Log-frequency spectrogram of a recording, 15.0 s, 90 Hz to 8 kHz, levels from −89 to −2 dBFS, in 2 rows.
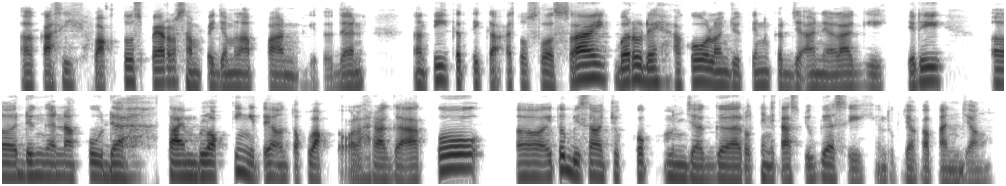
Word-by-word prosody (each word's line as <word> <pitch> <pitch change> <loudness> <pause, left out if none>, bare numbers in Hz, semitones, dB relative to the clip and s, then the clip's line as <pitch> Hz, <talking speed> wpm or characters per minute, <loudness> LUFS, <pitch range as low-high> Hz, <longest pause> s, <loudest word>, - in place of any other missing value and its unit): eee, 115 - +1
kasih 120 +2 +1 0.2
waktu 150 - +1
spare 135 -1 +3
sampai 120 0 -3
jam 110 - -2
8.00 110 -2 -1
gitu, 90 - -17
dan 115 +2 -2 0.4
nanti 130 +6 -1
ketika 140 -3 -3
aku 120 +1 -7
selesai, 170 +10 +6
baru 145 +4 +6
deh 140 0 +2
aku 145 +3 +1
lanjutin 120 0 -3
kerjaannya 110 -2 -4
lagi. 110 -2 -2 0.2
Jadi, 150 +1 +2 0.4
eee, 130 -2 +2
dengan 130 -2 0
aku 125 0 -3
udah 130 -2 +2 0.3
time 135 0 +6
blocking 135 +3 +1
gitu - - 0
ya - - 0
untuk - - -7
waktu - - 0
olahraga 110 +1 +1
aku, 200 - +3 0.3
eee, 130 0 0
itu 190 - +4
bisa 140 -4 +2
cukup 135 +1 -5
menjaga 115 -3 -1
rutinitas 110 -1 -2
juga 120 +2 -3
sih, 100 -3 -7
untuk - - -14
jangka - - -3
panjang. 95 -1 -5
125 Hz, 170 wpm, -25 LUFS, 110-135 Hz, 0.4 s, selesai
